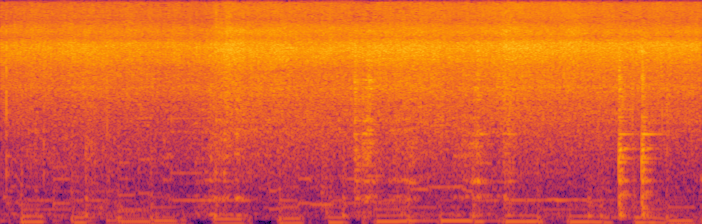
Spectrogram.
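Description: Blackened grouper fillets frying on a Blackstone flat-top griddle, a steady close sizzle with bursts of scraping and clinking from a spatula as the fish is worked and flipped.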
